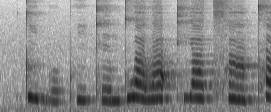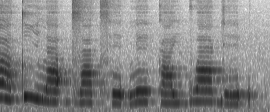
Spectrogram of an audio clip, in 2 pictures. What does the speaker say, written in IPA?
t̪i˥˧bu˨˩pʰi˧kʰe˧m t̪wa˥˧la˦ʔkʰja˦ t͡sʰã˥˧ kʰa˥˧t̪i˥˧ la˦ʔd͡za˧ t͡sʰe˨ʔle˥˧ka˧j ɡwa˦ɡe˨ʔ

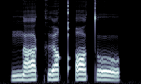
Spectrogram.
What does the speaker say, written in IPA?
na˨˦kɨ˨˦qʼɔ˦ t̪o˧˩

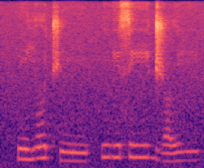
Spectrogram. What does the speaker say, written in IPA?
pĩ˨jo˧ t͡ʃĩ˨ | ŋi˦siː˦ d͡ʒɔ˨li˧

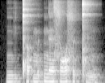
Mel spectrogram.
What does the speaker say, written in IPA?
ŋiː˨t̚pʰɐ˧p̚ mɵ˨˥t̚ŋɛː˧ sɔː˨˥sɵ˨˥t̚ pʰɪ˨˩ŋ

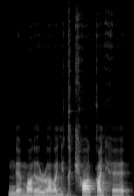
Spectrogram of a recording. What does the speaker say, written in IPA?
ŋɛ˨mɒ˨˦ ɾə˨˦ ɹə˨lˠɪ˨lʲə˨ɡə˨ t͡ʃʰɒ˦lˠkɑ˨lʲhɛ˨˦

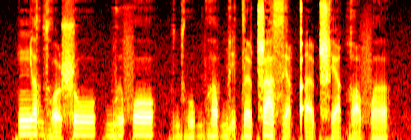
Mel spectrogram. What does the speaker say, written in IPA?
ɲʌ˦ dʱo̰˨ʂu˦ | bɯ˨˦fo˦ | dʱu˨bʱʌ˦˨ bḭ˦ tɛ˨ʈ͡ʂa˦˨ sḭ˨ qʼḛ˨ʈ͡ʂʰḛ˨ qo̰˨ fʌ˨

